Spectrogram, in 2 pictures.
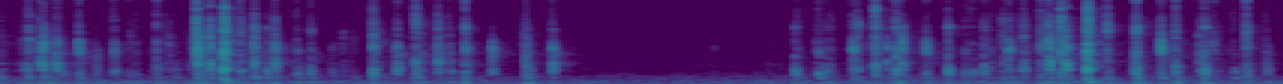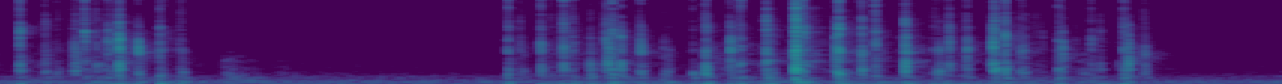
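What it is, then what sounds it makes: Plastic round-key keyboard being typed on. Fingertips type in three quick bursts on a full-size beige and orange plastic keyboard with round keycaps and a hollow body, resting on a felt mat. Dense, fast clacky key strikes with a hollow low thump decay almost instantly, separated by brief quiet pauses.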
